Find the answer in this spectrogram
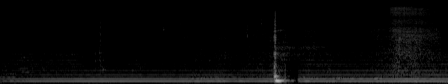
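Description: Steady electrical mains hum, a low buzz with many overtones, broken by a single sharp click a little under three seconds in.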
